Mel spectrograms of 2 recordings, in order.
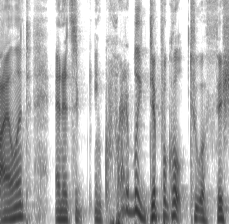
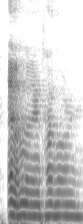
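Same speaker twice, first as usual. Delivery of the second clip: much softer, turned away from the mic; off-mic demo; 9 dB quieter, faster than usual. Shown as a demonstration. Host showing Craig how he sounds talking off-mic, distant and soft. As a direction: speak away from the microphone as if off-axis. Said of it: "you need to talk like this".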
